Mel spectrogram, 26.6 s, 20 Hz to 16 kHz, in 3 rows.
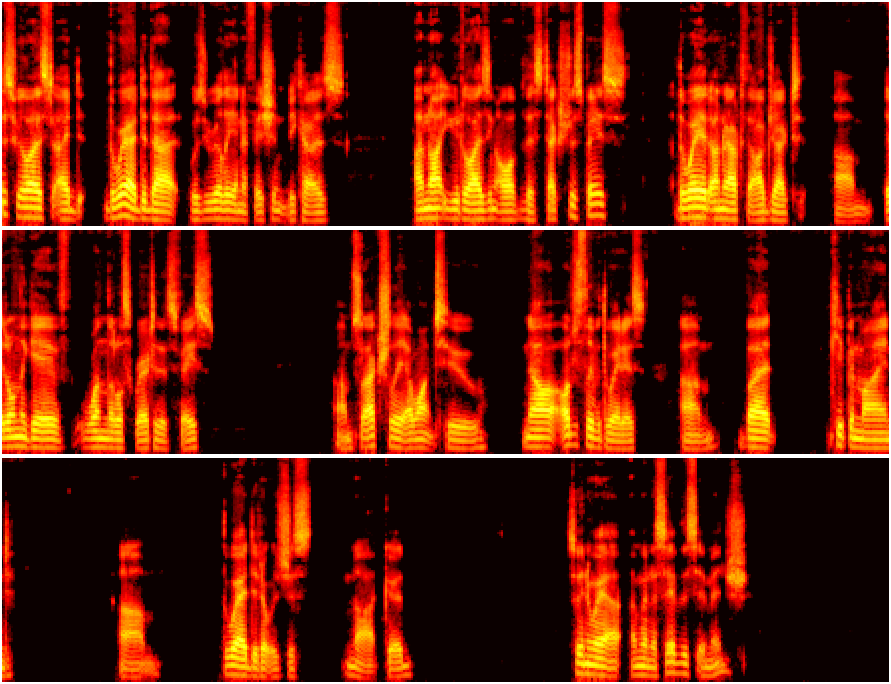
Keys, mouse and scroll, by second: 5.8 middle click, 6.2 Tab, 12.3 u.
